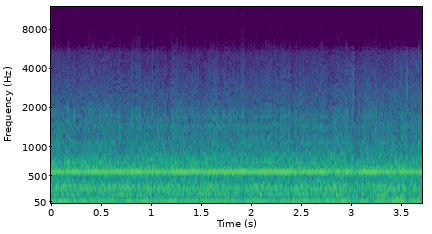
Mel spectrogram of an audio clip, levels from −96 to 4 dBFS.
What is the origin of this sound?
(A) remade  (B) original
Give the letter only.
B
